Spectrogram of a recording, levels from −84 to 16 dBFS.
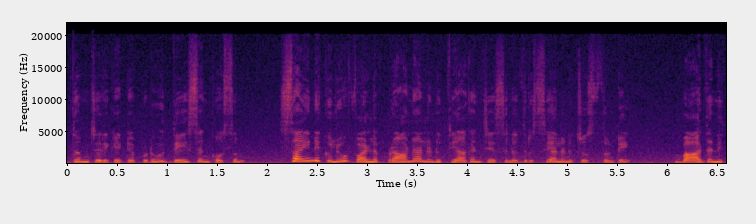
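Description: No faults on the speech path; the room noise sitting about 21 dB below the speech belongs to the recording space, not the system.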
